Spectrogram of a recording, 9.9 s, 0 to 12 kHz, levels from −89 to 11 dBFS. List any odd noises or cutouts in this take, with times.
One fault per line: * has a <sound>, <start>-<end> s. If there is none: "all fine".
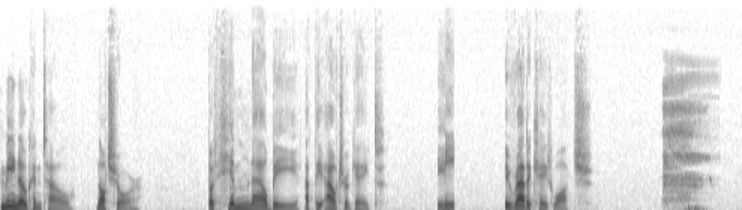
* has a laugh, 5.8-6.1 s
* has a sigh, 8.8-9.6 s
